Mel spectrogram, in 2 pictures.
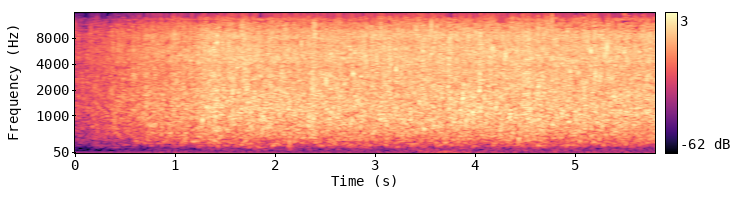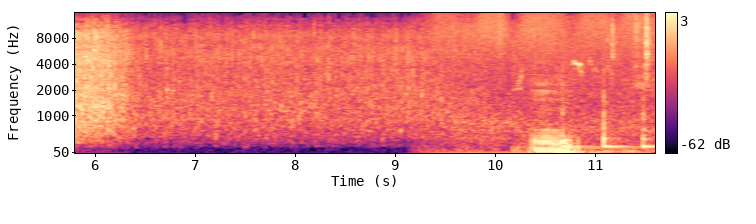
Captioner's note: nature sounds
